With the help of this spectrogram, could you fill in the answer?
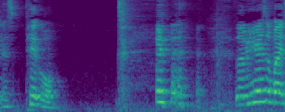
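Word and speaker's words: piggul: foul thing or unclean sacrificial flesh okay ashan's pronunciation is piggle so let you hear somebody say that's piggle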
